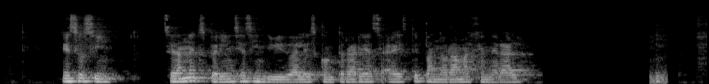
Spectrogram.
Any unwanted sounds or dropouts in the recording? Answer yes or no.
yes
